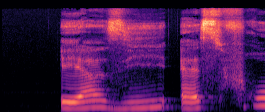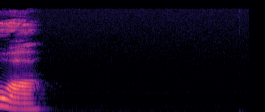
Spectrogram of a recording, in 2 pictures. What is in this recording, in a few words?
"er sie es fror", German; verbs past tense irregular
